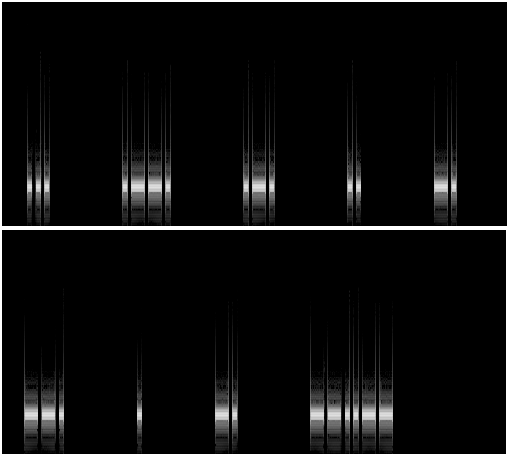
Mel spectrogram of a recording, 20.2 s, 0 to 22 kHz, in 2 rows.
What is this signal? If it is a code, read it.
Morse code, heard as a keyed tone, about 14 wpm, spaced as for 5 wpm, 700 Hz. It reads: SPRINGEN,
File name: Morsekurs / Witze / Witz 14. August 2018, 25 F70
